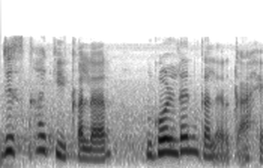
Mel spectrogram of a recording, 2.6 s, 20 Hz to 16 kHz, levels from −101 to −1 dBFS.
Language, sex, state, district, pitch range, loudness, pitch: Hindi, female, Madhya Pradesh, Dhar, 210-295 Hz, -18 LUFS, 265 Hz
